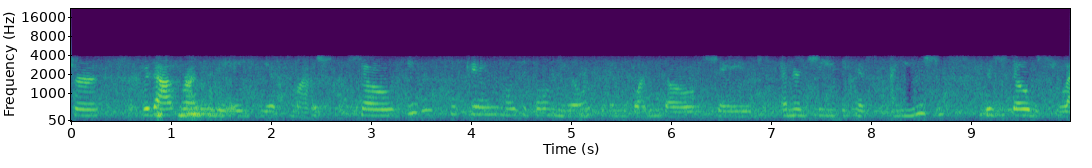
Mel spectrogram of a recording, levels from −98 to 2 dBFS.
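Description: Throughout the speech the sound carries the slightly rough, synthetic texture of the G.729 codec, which fits 8 kbit/s G.729A. The codec rebuilds each 10 ms frame from a vocal tract filter, a pitch predictor and a few pulses, so fine detail is lost, and the damage is plainly audible. On a spectrogram the energy sits in a band from about 250 Hz to 3.7 kHz, with a hard, empty ceiling above.

VoIP packet loss concealed by the speech codec interrupts the clip three times. From 2.35 to 2.40 s a gap of about 30 ms, which fits three lost frames, is filled by the decoder stretching its last pitch and filter into a buzzy tone or coloured noise that fades. A briefer patch from 4.26 to 4.29 s fits a single lost frame. The longest runs from 7.64 to 7.73 s and fits about six lost frames. There the voice smears into a decaying buzz or noise before recovering. On a spectrogram each patch shows frozen, repeated harmonic striations, and the waveform shows a smooth envelope tapering in amplitude.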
